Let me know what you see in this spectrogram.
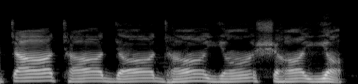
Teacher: जीवा के अगले हिस्से को कठोर तालु से टच कर रहे हैं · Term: तालव्य व्यंजन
